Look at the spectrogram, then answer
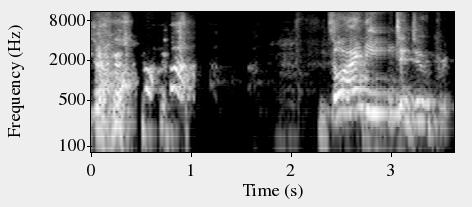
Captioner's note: laughs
